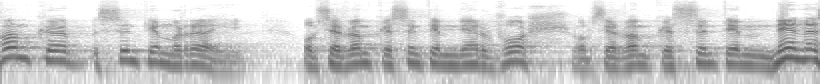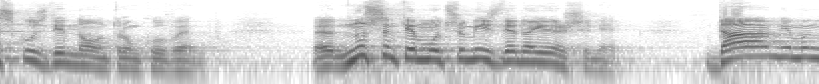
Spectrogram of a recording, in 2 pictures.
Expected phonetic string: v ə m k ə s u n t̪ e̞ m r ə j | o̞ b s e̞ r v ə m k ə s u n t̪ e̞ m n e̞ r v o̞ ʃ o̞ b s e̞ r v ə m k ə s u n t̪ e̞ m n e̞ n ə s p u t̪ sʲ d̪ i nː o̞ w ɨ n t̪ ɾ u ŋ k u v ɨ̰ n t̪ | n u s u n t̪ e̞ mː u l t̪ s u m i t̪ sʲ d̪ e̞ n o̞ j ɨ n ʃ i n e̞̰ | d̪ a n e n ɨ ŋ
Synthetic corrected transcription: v ə m k ə s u n t̪ e̞ m r ə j | o̞ b s e̞ r v ə m k ə s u n t̪ e̞ m n e̞ r v o̞ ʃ o̞ b s e̞ r v ə m k ə s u n t̪ e̞ m n e̞ n ə s k u t̪ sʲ d̪ i nː o̞ w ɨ n t̪ ɾ u ŋ k u v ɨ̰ n t̪ | n u s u n t̪ e̞ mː u l t̪ s u m i t̪ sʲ d̪ e̞ n o̞ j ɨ n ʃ i n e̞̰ | d̪ a n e m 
